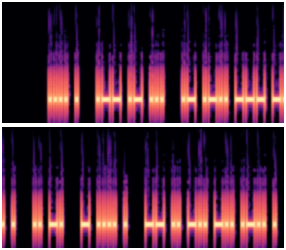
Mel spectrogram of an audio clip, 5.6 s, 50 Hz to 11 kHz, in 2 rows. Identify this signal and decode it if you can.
Morse code, heard as a keyed tone, about 44 wpm, 700 Hz. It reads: HE WAS ALONE IN THE MIDDLE
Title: Sentences from Top 1000 Words 45wpm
